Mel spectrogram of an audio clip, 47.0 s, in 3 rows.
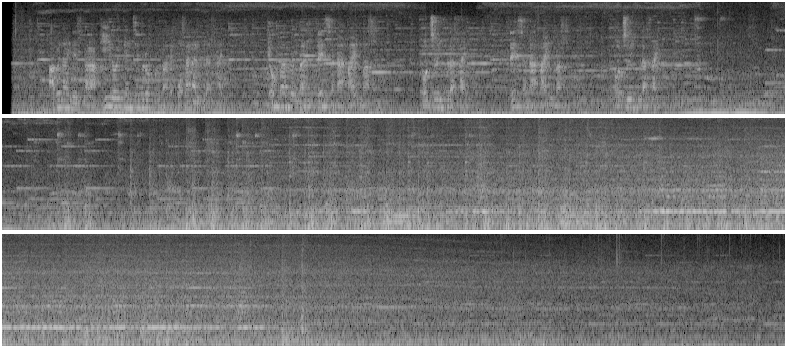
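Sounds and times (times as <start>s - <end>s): high squeal: 9.4s - 14.7s, 20.3s - 32.8s
train wheels rumbling and clattering: 14.0s - 46.9s.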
